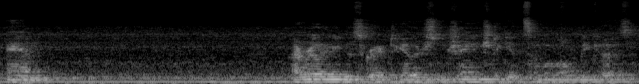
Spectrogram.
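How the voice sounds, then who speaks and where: A man hosting a shaving vlog while on vacation, his voice raspy and hoarse from drinking and talking over music, rambling casually and clearing his throat often. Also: medium pitch. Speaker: shaving channel host. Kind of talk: casual shave vlog talk. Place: vacation bathroom with air conditioning. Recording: echoey room, distant mic, noticeable background hum.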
